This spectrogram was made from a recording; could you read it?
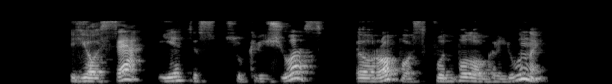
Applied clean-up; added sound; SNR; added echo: none; none; none; none.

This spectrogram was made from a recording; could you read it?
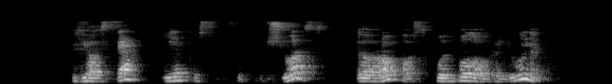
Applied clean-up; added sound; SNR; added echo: neural mask model DeepFilterNet 3.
